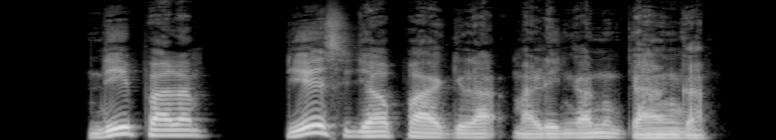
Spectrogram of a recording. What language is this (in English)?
Matengo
